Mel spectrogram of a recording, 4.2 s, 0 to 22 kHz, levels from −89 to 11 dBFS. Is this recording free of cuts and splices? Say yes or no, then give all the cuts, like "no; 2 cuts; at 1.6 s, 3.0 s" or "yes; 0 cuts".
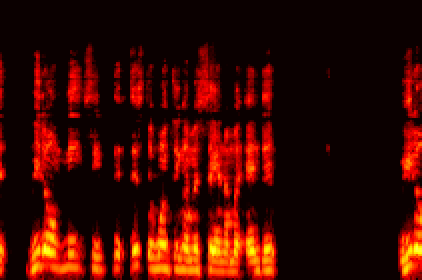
yes; 0 cuts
